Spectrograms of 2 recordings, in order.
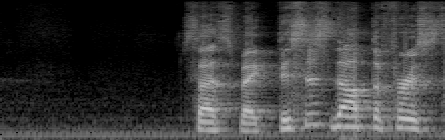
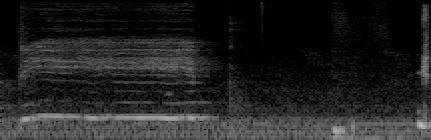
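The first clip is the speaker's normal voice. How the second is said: very high, soft electronic beep; long quiet squeaked beep; high thin beep; 11 dB quieter than usual. Acted. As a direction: imitate a machine switching off. Imitates announcer switching device off.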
